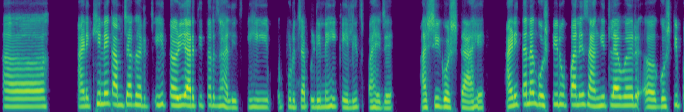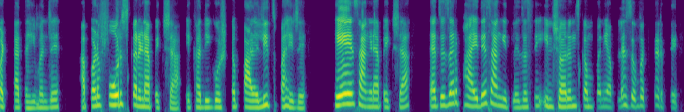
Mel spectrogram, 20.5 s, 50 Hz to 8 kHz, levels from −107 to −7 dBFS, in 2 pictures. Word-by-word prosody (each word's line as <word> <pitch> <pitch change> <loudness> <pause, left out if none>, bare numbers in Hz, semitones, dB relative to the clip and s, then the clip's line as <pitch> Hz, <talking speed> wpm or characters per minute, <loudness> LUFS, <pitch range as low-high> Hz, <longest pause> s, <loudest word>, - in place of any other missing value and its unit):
अ, 205 0 0 0.5
आणखीन 215 +7 0
एक 280 -1 +3
आमच्या 255 0 +2
घरची 240 -2 -3
ही 250 - 0
तळी 230 0 +5
आरती 225 0 +5
तर 235 -1 -3
झालीच, 185 -6 -3
की 190 - -10
ही 190 -1 -4 0.3
पुढच्या 195 0 -4
पिढीनेही 190 +3 -2
केलीच 185 +3 -4
पाहिजे, 170 -2 -3 0.5
अशी 220 +4 0
गोष्ट 190 -1 +1
आहे 170 0 0 0.4
आणि 215 +4 +4
त्यांना 265 +2 +3
गोष्टीरूपाने 250 0 +1
सांगितल्यावर 230 0 +2
अ, 195 0 +2
गोष्टी 205 +4 -2
पटतातही. 175 -5 -4
म्हणजे 175 +2 -5 0.4
आपण 215 +4 +1
फोर्स 250 +1 +7
करण्यापेक्षा 190 - 0
एखादी 180 0 -4
गोष्ट 185 +1 -4
पाळलीच 190 +5 +1
पाहिजे, 175 -5 -3 0.5
हे 270 +3 +12
सांगण्यापेक्षा 195 -5 -2 0.3
त्याचे 210 +3 +1
जर 275 +4 +1
फायदे 225 +3 +2
सांगितले, 215 - -3
जसं 190 +4 -8
इन्शुरन्स 205 +1 -2
कंपनी 195 -1 -6
आपल्यासोबत 215 +3 -7 0.2
करते, 185 -6 -11
205 Hz, 130 wpm, -23 LUFS, 185-235 Hz, 0.5 s, हे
